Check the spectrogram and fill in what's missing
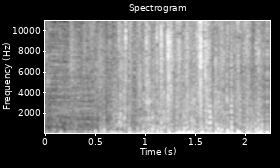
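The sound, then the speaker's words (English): A horse whinnies while its hooves clop in a quick, steady rhythm, the sounds fairly loud, building slightly over a couple of seconds with no talking. “But horses are still here.”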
